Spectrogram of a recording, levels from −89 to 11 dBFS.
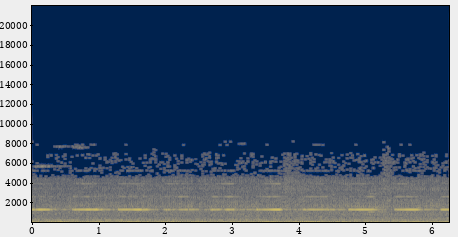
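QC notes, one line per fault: Throughout, MP3 compression: nothing is heard above 8.3 kHz, and the sound is plainly watery and swirling as faint detail flickers in and out and attacks smear, likely from an encoder starved of bits, which fits a low rate around 32 kbps.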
